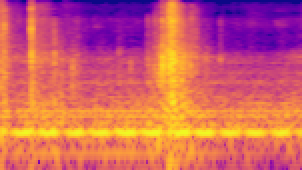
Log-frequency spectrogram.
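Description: Light rustling of a plastic bag of shredded cheddar as cheese is sprinkled by hand, with a small click near the start and a short rustle a little over a second in.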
